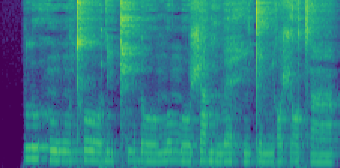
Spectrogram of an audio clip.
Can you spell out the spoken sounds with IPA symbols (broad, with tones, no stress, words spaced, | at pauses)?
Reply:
lu˦hũ˨ βũ˨tʰoː˦˨ɗi˨ kʰi˨ɗoː˨ŋo˦ moː˨ʃa˦ ɡũ˨βɛ˦˨ hĩ˦ tɪ˦˨ ɲɔ˦ʃɔ˦ t͡sã˦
